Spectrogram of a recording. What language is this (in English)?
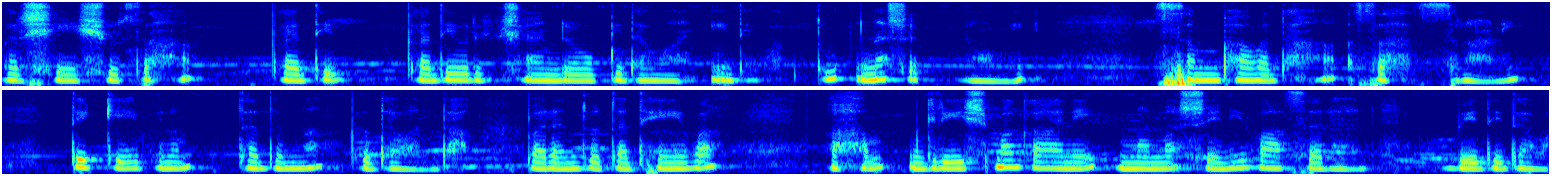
Sanskrit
